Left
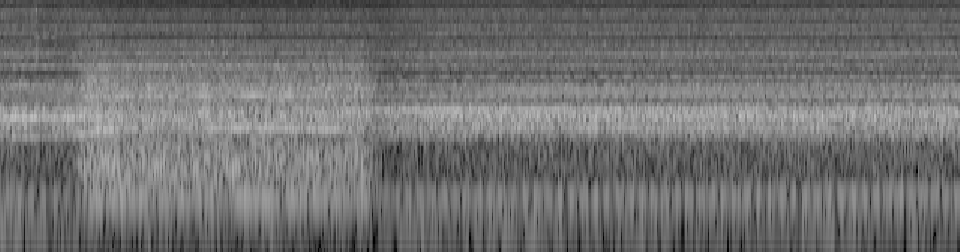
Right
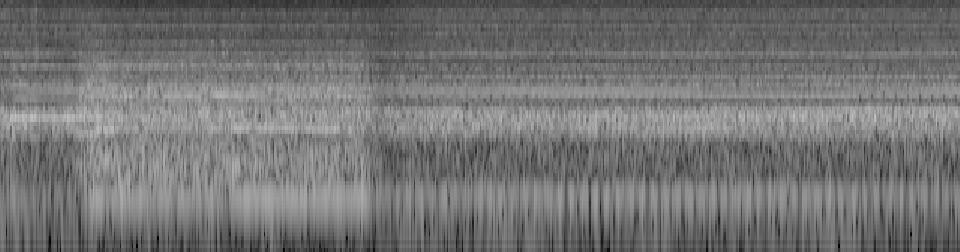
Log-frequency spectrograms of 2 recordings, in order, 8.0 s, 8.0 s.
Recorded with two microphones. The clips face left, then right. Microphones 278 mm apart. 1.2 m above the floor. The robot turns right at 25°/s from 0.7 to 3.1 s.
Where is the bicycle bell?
15° left (ahead or behind), 3.5 m.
